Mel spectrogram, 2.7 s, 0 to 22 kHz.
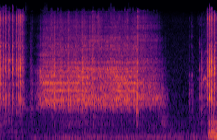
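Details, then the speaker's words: Dry, high-pitched grating squeak instead of a smooth whirr as the rotary dial returns on a never-used, new-in-box 1982 Telecom Australia 891 (800 series) wall phone; owner suspects the stiff run-on part needs loosening up or lubricating, unconfirmed. "Whoa. Yeah, she's not the happiest. And so, may need something lubricating in there. Yeah, that noise is there's something."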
